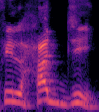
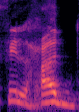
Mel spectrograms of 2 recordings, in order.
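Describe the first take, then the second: First: It continues into a final vowel without echo. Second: It stops on the consonant with an echoing bounce. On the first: The reader does not stop on the word. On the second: The reader stops on the word.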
